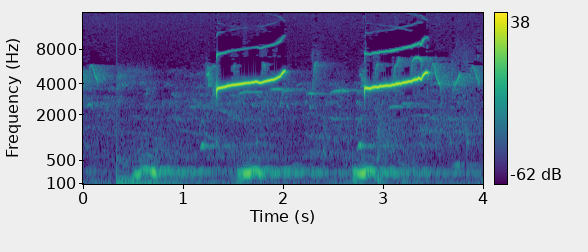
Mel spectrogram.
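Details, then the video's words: Female oriental magpie-robin calling to males, giving two long, slowly rising thin whistles a little over a second apart, over a steady low cooing hum. "SIULAN KACER BETINA MANGGIL JANTAN"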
